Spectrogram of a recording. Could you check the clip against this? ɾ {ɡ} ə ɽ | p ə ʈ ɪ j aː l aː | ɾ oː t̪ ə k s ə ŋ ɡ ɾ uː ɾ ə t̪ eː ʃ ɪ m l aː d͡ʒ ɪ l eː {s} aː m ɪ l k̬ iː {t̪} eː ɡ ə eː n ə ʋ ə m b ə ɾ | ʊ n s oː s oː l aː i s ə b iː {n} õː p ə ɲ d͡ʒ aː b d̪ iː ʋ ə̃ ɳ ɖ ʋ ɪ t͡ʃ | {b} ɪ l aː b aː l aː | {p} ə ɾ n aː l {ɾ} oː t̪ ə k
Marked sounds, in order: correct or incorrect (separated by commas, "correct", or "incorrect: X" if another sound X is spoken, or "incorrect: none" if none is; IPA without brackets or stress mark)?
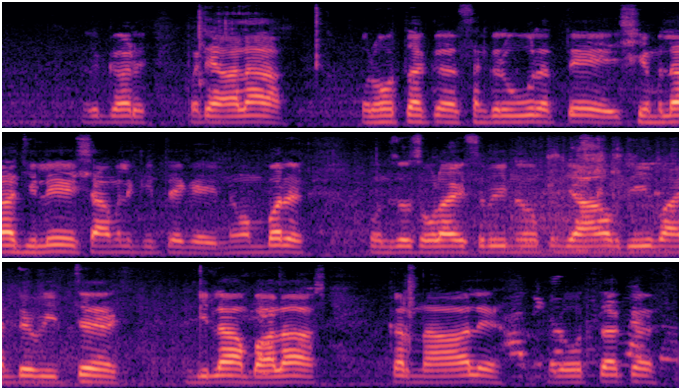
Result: correct, incorrect: ʃ, correct, correct, incorrect: ɡ, incorrect: k, correct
